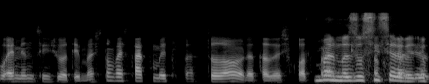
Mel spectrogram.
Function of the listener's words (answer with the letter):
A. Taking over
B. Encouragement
A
